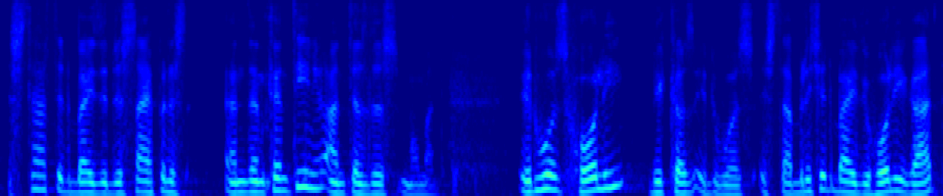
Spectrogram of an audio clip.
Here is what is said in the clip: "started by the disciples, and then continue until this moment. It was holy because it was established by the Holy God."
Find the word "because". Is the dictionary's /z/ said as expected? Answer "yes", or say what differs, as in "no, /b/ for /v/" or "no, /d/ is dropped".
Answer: yes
